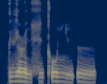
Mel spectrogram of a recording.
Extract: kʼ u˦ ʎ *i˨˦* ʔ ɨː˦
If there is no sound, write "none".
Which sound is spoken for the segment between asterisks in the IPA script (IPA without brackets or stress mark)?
i˨˦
